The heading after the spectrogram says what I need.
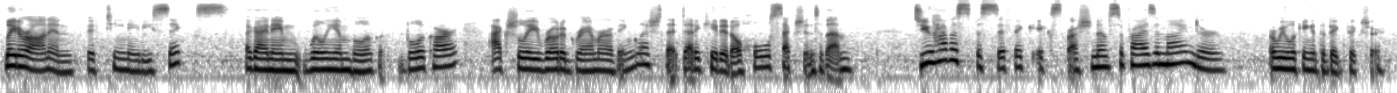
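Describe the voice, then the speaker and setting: Chatty upbeat AI woman, lowish voice. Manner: upbeat, chatty, quick and lively. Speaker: AI voice assistant. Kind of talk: casual conversational chat.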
